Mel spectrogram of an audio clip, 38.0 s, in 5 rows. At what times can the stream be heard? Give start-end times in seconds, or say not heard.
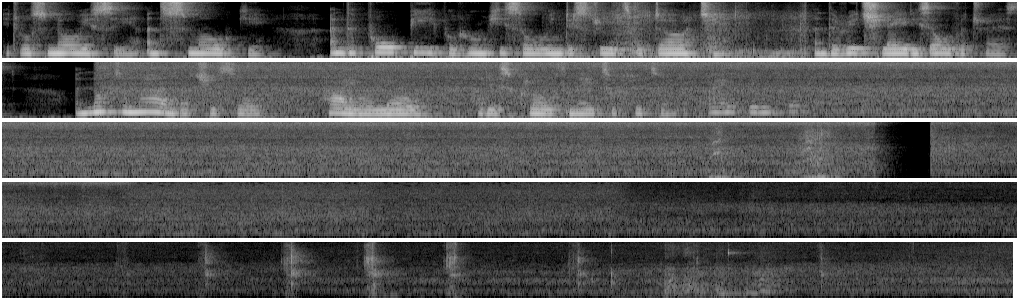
8.3-37.9.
